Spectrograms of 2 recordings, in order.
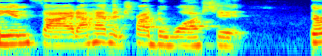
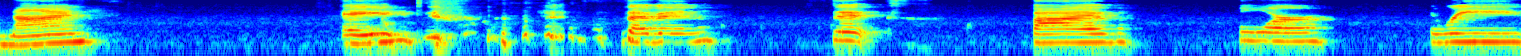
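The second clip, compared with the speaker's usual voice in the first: slow, unhurried counting with drawn-out nine. Counting down from twelve after being asked to go slower, slow counting.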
